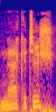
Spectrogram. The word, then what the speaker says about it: Natchitoches: And that is not pronounced Natchitoches. – Exactly. It is not pronounced in any way, shape, like it is spelled.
